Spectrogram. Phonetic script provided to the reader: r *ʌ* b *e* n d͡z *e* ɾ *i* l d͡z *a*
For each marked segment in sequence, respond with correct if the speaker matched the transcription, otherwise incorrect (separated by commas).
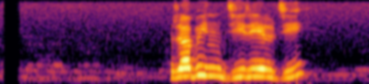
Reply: correct, incorrect, incorrect, incorrect, incorrect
